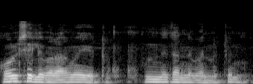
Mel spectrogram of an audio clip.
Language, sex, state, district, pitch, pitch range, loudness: Chakma, male, Tripura, Unakoti, 110 Hz, 100-115 Hz, -17 LUFS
